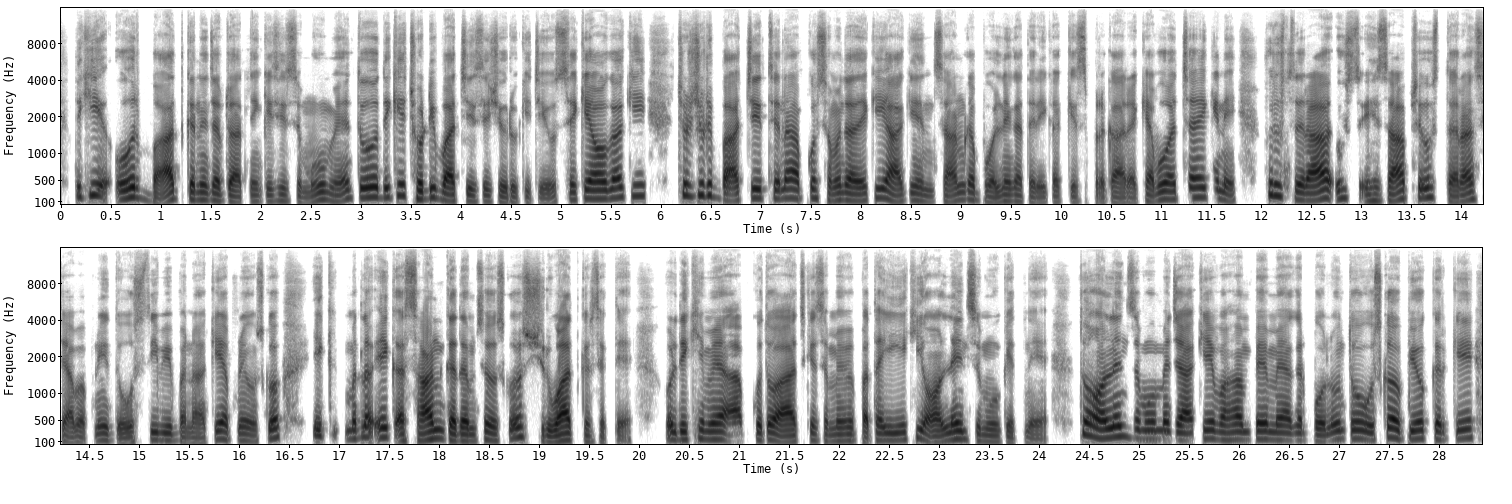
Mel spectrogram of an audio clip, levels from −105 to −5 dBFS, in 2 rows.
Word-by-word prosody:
देखिए, 210 +3 -1
और 170 +5 +4 0.2
बात 150 - +2
करने 140 -1 +1
जब 125 -3 0
जाते 100 +3 -1
हैं, 110 - -7
किसी 115 +1 -7
समूह 110 +7 -4
में, 115 +7 -2
तो 180 +1 +5
देखिए, 185 +4 -1
छोटी 160 +4 +2
बातचीत 115 -2 +1
से 110 - -6
शुरू 95 -2 -5
कीजिए, 85 - -10
उससे 140 - -5
क्या 160 -1 +4
होगा 155 +3 +5
कि 205 0 -3 0.3
छोटी-छोटी 220 0 0
बातचीत 165 -1 +1
से 155 - +1
ना, 165 +1 +2
आपको 165 +1 0
समझ 130 -3 -3
आ - - +5
जाएगा 120 0 +3
कि 175 -1 -1
आगे 125 +4 -3
इंसान 105 +3 -4
का 140 - 0
बोलने 115 -1 -3
का 115 - -3
तरीका 95 +1 -7
किस 95 - -9
प्रकार - - -4
है, - - -5
क्या - - -1
वो 145 +3 +2
अच्छा 165 +5 -1
है 180 - +1
कि 175 -2 -6
नहीं? 115 -6 -2 0.3
फिर 225 - +1
उस 205 - -3
तरह 135 +3 +5
उस 165 +2 -8
हिसाब 120 +4 0
से, 170 - -2
उस 180 +1 -1
तरह 130 +6 +1
से - - -5
आप - - -2
अपनी 125 +1 -4
दोस्ती 95 +10 -4
भी 130 -1 -2
बना 90 -6 -6
के 150 - 0
अपने 135 -3 -2
उसको 120 +9 0 0.4
एक 110 - -5 0.2
मतलब 160 +5 +1
एक - - -8
आसान 135 +6 +4
कदम 120 -1 +5
से 145 - +2
उसको 125 +7 0
शुरुआत 110 +4 +5
कर 110 - -5
सकते 105 - -10
हैं। - - -11 0.4
और 140 - +2
देखिए, 145 +3 -1
मैं 145 0 +3
आपको 115 +1 +1
तो 135 - +3
आज 105 +1 +4
के 135 - -3
समय 120 0 -4
में 120 - 0
पता 130 - 0
ही 130 +1 -1
है 135 - -2
कि 165 - -2
ऑनलाइन 130 +9 +3
समूह 110 -3 -4
कितने - - -8
हैं, 80 - -9 0.4
तो 230 - +4
ऑनलाइन 180 +4 +6
समूह 155 -1 0
में 155 - +4
जाके, 135 +4 +3
वहाँ 140 -1 +2
पे 150 0 +5
मैं 135 -1 +1
अगर 130 0 -1
बोलूँ, 115 +6 +1
तो 155 -1 +1
उसका 140 +6 +2
उपयोग 155 0 0
करके 155 +3 -2
135 Hz, 220 wpm, -22 LUFS, 115-160 Hz, 0.4 s, ऑनलाइन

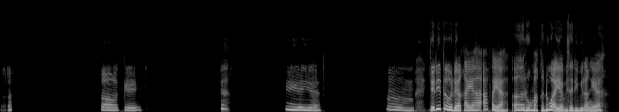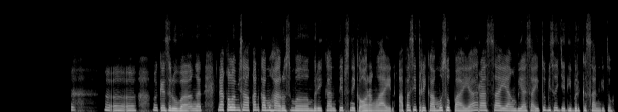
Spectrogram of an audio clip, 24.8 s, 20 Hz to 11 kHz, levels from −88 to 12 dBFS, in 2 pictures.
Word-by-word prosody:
Heeh? 235 - -5 1.8
Oke. 250 -1 -5 2.9
Iya 275 -4 +1
iya. 240 -2 -2 1.3
Hmm, 250 -7 -6 0.3
jadi 235 +8 +7
itu - - +3
udah 230 -3 +6
kayak, 235 0 +1
apa 310 -3 -3
ya, 190 -3 +4 0.2
eee, 255 0 +3
rumah 240 -1 +5
ke-2 250 +5 +5
ya, 200 - +5
bisa 215 +1 +4
dibilang 200 0 +2
ya. 205 +5 +1 2.4
Heeh 250 -2 -4 0.3
heeh, 215 +1 -3 0.4
oke 230 -1 -1
seru 210 -2 +5
banget. 200 +1 0 0.2
Nah, 260 0 +1
kalau 260 0 +5
misalkan 250 +1 -1
kamu 240 -1 +1
harus 220 0 0
memberikan 210 0 -1
tips, 225 +1 -4
nih, 220 - +1
ke - - -4
orang 185 +1 +2
lain, 180 -2 -1 0.2
apa, - - -2
sih, 270 - 0
trik 235 -4 -2
kamu 210 +3 +1
supaya 200 -3 0
rasa 230 0 -2
yang 205 -2 -2
biasa 195 0 -3
itu 190 +6 -4
bisa 235 0 -2
jadi 205 0 -2
berkesan, 195 -1 -2
gitu? 165 -1 -7
225 Hz, 115 wpm, -28 LUFS, 200-245 Hz, 2.9 s, jadi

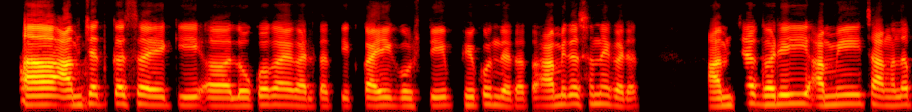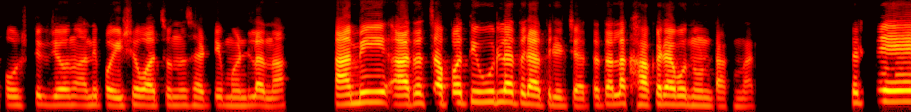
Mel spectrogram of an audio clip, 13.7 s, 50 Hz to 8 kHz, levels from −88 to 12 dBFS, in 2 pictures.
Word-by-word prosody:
अ, - - +5
आमच्यात 185 +1 +7
कसं 200 0 -2
आहे 180 -2 +2
की 175 0 -6
अ, 165 -1 0
लोक 165 +2 -5
काय 180 -1 0
करतात 160 -1 -5
की 160 - -10
काही 170 0 +2
गोष्टी 165 +1 -7
फेकून 180 +2 -7
देतात. 155 -2 -6
आम्ही 170 +4 -1
तसं 200 +1 -7
नाही 205 -1 -5
करत. 155 -2 -5 0.6
आमच्या 175 +6 0
घरी 200 +2 +1
आम्ही 195 +2 -1
चांगलं 185 -2 -1
पौष्टिक 180 +1 -9
जेवण 180 0 -4
आणि 175 +1 -6
पैसे 175 +1 -2
वाचवण्यासाठी 175 -1 -4
म्हटलं 170 0 -4
ना, 165 +1 -3
तर 195 - -4
आम्ही 230 +4 +5
आता 195 0 +5
चपाती 230 +2 +2
उरल्यात 240 -1 +1
रात्रीच्या 175 -5 +1
तर - - -3
त्याला 195 +2 +3
खाकऱ्या 190 +1 +4
बनवून 175 -3 -4
टाकणार. 160 0 -10 0.7
तर - - +1
ते 250 +3 +3
180 Hz, 185 wpm, -22 LUFS, 170-200 Hz, 0.7 s, आमच्यात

